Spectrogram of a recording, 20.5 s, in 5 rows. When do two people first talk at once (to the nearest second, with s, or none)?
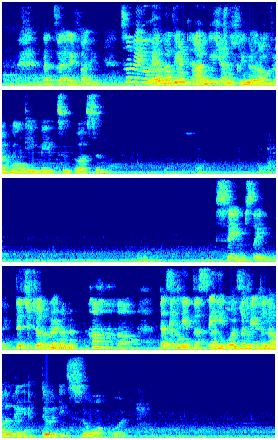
2 s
